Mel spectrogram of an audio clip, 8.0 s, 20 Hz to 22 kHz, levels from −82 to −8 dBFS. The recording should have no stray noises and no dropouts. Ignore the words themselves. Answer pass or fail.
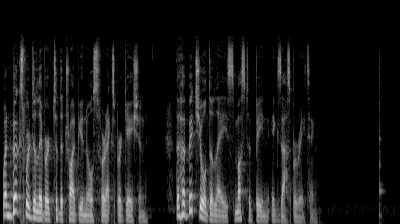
fail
